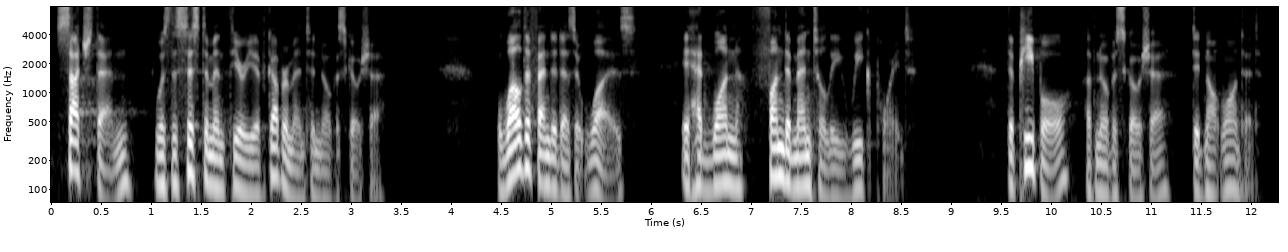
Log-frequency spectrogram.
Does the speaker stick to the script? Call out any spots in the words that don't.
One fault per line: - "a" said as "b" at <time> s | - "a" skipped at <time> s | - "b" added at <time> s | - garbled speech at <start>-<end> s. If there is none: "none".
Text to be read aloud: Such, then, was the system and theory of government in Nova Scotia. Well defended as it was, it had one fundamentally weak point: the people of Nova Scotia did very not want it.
- "very" skipped at 11.5 s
